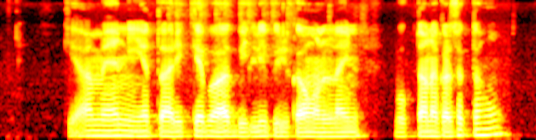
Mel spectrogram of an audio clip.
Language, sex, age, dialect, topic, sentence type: Hindi, male, 18-24, Marwari Dhudhari, banking, question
